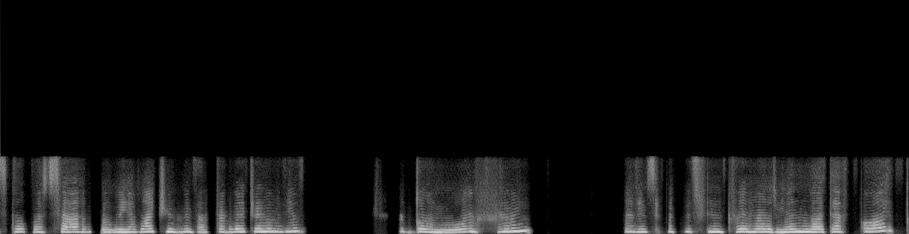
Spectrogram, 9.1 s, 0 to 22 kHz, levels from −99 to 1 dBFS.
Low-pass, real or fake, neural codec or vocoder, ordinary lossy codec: 7.2 kHz; fake; codec, 16 kHz, 0.5 kbps, FreqCodec, smaller model; MP3, 64 kbps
